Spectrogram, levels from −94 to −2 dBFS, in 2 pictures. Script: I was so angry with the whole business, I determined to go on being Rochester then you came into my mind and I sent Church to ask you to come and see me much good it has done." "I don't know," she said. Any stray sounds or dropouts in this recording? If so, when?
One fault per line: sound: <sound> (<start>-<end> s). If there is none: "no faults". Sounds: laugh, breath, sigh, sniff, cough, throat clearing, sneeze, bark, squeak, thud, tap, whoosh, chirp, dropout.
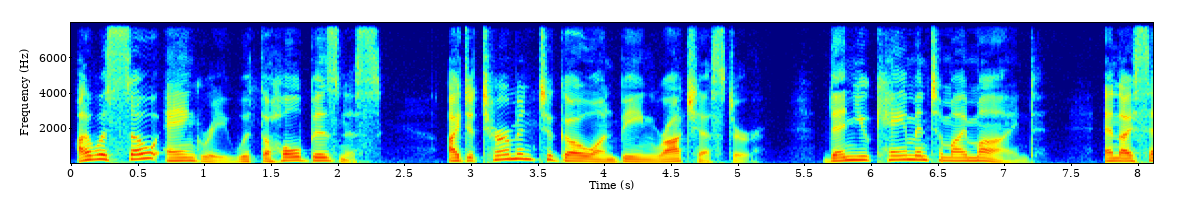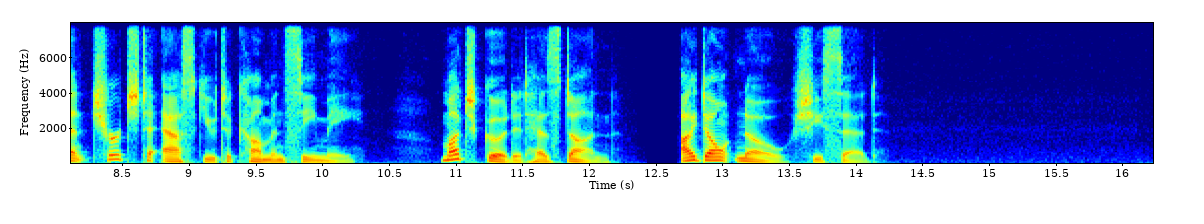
no faults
